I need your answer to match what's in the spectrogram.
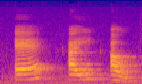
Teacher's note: ठीक है, ए आई औ, इसमें आ जाएगा अर्धविवृत में। अर्धविवृत का मतलब मुख द्वार थोड़ा सा खुला रह जाता है इसमें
